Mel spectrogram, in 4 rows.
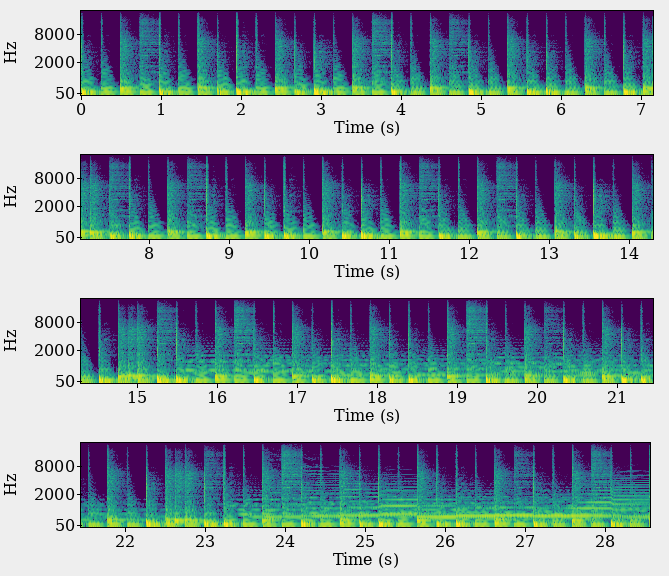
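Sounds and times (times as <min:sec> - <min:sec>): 
drums with gated reverb: 0:00.0 - 0:28.5.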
